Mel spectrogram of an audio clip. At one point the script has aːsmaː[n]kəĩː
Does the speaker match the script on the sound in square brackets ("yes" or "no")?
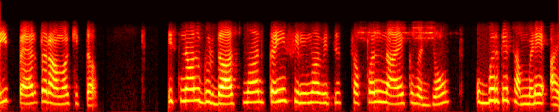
yes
